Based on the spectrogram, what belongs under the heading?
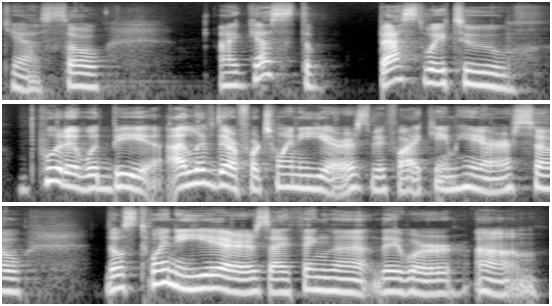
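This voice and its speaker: A woman's voice: fairly low pitch, a little slow. A woman from Moscow with a Russian accent, telling her personal story as a guest in a conversational interview. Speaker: podcast guest.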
